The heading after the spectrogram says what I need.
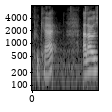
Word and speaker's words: Phuket: Um, so Grace, I was pronouncing it fuket fuk like literally fuket for the longest time and I kept getting corrected and it's pronounced puket and I was like, okay, but why is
